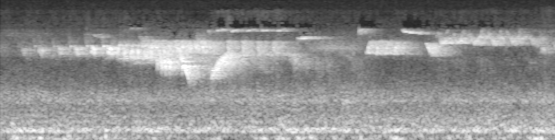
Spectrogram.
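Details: Wild birds singing on a morning in a forest of the Dublin Mountains, Ireland: high, thin whistled phrases and sliding notes, with a few falling sweeps, heard over a steady hiss of background noise.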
